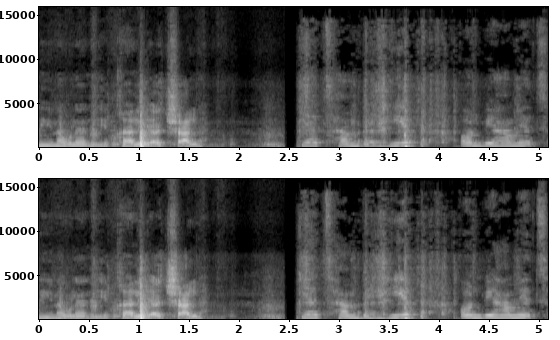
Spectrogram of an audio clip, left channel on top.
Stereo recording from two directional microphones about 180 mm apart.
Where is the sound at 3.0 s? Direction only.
20° right (ahead or behind).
